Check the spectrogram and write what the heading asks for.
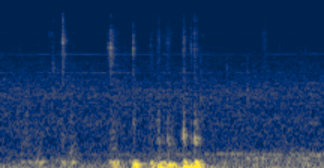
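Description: A computer keyboard being typed on: a handful of faint, separate keystrokes.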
